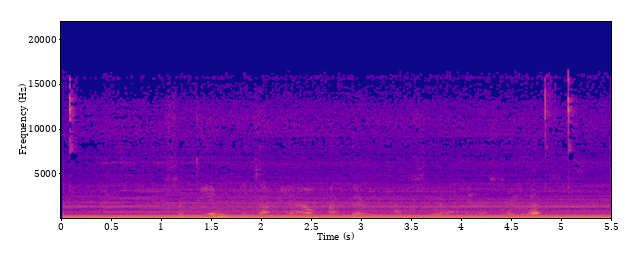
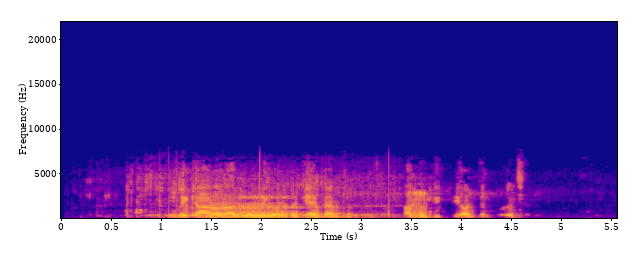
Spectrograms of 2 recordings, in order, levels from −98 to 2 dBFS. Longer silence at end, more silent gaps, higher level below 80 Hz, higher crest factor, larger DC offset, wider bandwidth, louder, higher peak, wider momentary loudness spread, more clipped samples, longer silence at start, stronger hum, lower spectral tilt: second, 0 s vs 0.95 s; neither; first, -36 dBFS vs -50 dBFS; about the same, 14 dB vs 14 dB; neither; first, 16.5 kHz vs 6.8 kHz; second, -33 LUFS vs -14 LUFS; second, -16 dBFS vs -2 dBFS; second, 2 LU vs 20 LU; neither; second, 0 s vs 0.75 s; neither; about the same, -7.5 dB/octave vs -8 dB/octave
